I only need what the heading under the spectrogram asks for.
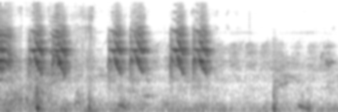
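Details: Indian ringneck parakeet giving rapid, rasping, repeated chirps in quick clusters, then quieter scattered notes, recorded in a small room with some background noise.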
